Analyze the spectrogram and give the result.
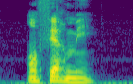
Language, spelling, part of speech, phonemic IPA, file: French, enfermer, verb, /ɑ̃.fɛʁ.me/, Fr-enfermer.ogg
- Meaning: 1. to lock up, lock in, lock away 2. to imprison, entrap 3. to enclose, contain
